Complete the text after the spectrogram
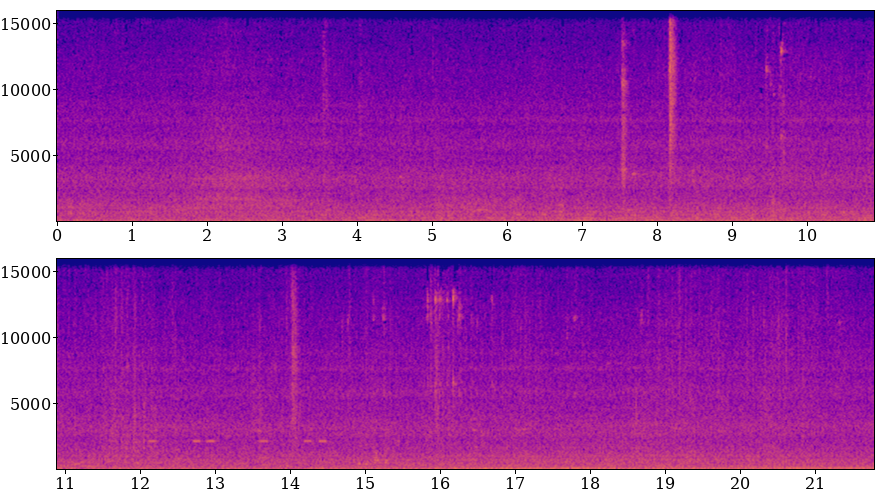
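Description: A bus engine rumbles steadily from inside the bus, growing louder as the bus picks up speed.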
